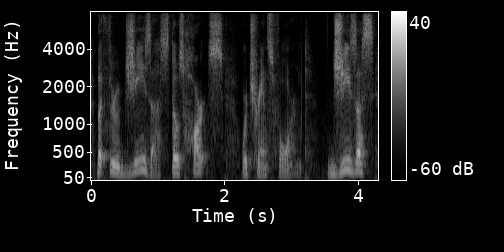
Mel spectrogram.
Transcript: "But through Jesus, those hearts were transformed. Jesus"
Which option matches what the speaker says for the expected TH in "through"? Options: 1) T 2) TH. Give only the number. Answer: 2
